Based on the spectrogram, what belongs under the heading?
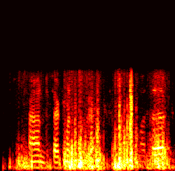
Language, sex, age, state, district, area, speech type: Kannada, male, 30-45, Karnataka, Belgaum, rural, conversation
